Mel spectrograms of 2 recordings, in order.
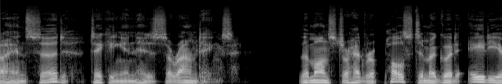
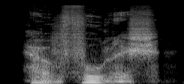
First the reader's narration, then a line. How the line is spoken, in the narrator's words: he grumbled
